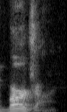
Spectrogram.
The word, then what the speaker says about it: Bergeron: So I'm going to say this leading into the selection, the trade up in selection of Matthew Bergeron. That's how you say it. He's Canadian.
